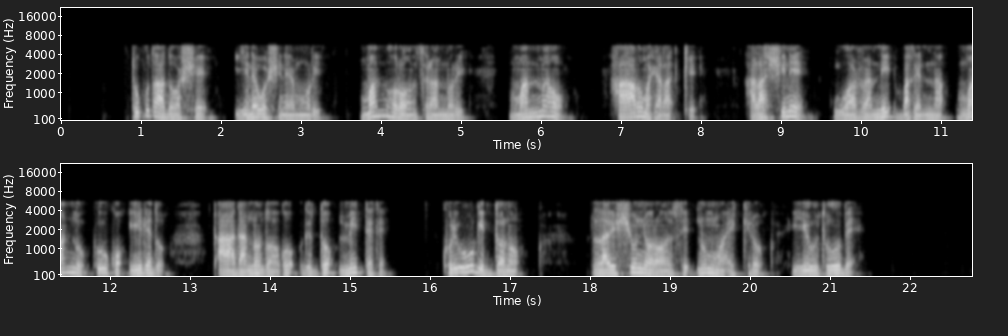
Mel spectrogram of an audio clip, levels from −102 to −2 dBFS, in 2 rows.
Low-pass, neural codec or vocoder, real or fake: 5.4 kHz; codec, 16 kHz, 4.8 kbps, FACodec; fake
